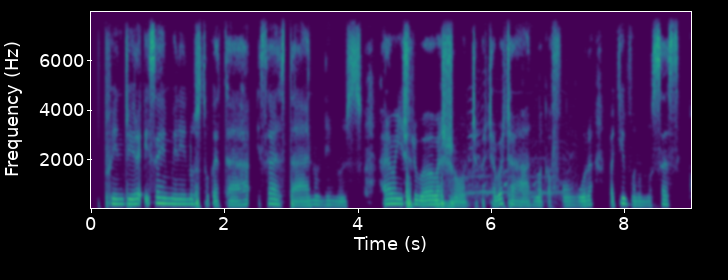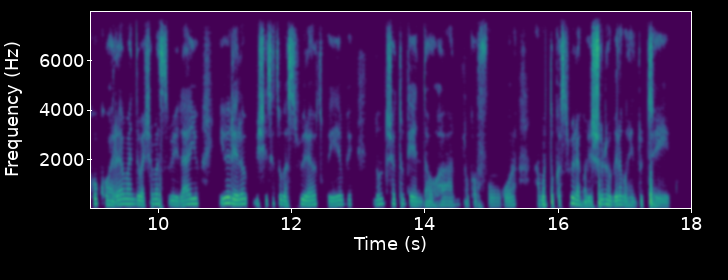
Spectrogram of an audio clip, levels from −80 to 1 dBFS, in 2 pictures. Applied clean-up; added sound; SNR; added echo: none; Crowd; 19 dB; none.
